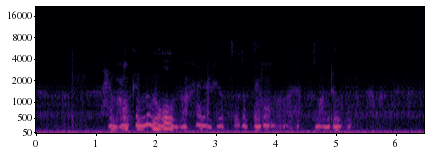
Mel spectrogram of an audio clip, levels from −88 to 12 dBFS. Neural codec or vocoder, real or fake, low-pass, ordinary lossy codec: autoencoder, 22.05 kHz, a latent of 192 numbers a frame, VITS, trained on many speakers; fake; 7.2 kHz; Opus, 24 kbps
